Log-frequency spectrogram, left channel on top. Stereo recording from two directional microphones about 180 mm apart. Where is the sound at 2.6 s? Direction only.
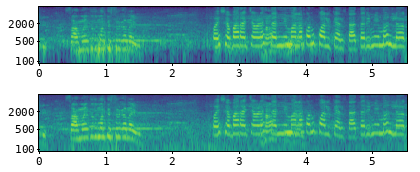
30° left (ahead or behind).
